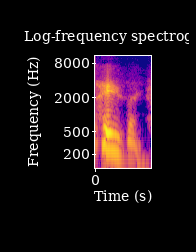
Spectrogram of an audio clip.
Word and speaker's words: Hasen: Is it Hasten? – It's Hazen. – Hazen, okay. – Rhymes with raisin.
